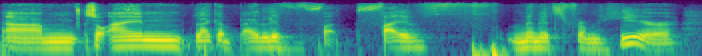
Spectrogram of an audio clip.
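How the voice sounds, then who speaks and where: With a dark, mellow tone, a man speaks at a medium pitch and a very slow pace. His pitch varies in an ordinary way. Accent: Jamaican. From Jamaica. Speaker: resort sales representative. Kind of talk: panel discussion.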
